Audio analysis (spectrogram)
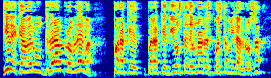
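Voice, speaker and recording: A man, preaching a fervent devotional sermon as a pastor and prophet, with repetitions that rise to shouts. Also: very high voice, moderate pace. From Guatemala. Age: 30s.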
